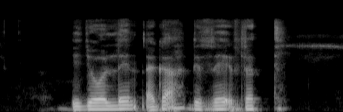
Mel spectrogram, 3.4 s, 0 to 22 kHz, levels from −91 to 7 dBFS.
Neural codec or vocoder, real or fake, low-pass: autoencoder, 48 kHz, 128 numbers a frame, DAC-VAE, trained on Japanese speech; fake; 10.8 kHz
